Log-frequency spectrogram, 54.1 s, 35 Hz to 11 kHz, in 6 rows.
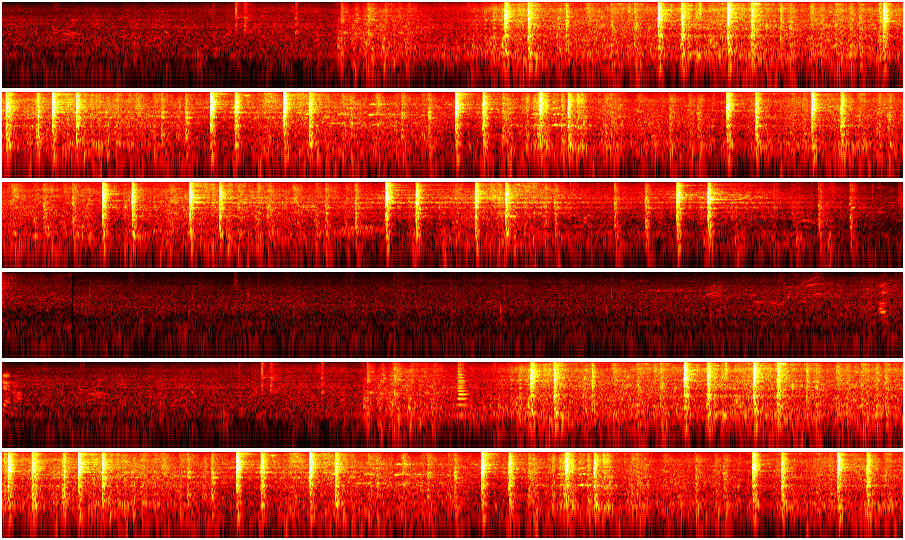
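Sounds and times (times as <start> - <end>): train wheels clacking: 2.0 - 27.8, 38.3 - 54.0.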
